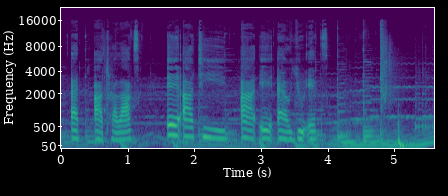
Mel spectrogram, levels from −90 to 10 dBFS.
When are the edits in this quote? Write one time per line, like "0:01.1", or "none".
0:04.0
